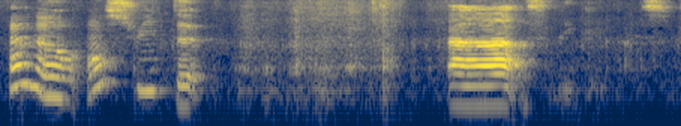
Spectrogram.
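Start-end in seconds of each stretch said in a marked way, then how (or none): 3.0-4.5 slow, drawn-out disgust. Real, not acted. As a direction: recoil at something gross. Dégoût en ouvrant le produit. (dégoûtée)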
